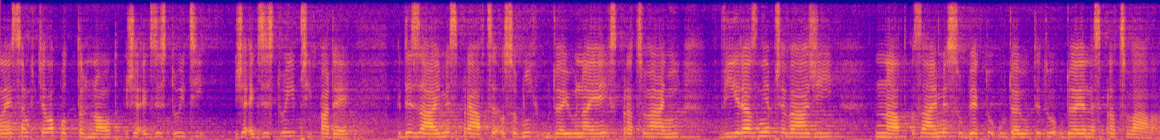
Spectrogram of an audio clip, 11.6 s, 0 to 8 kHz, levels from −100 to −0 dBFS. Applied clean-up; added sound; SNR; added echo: none; none; none; reverberation time 1.3 s.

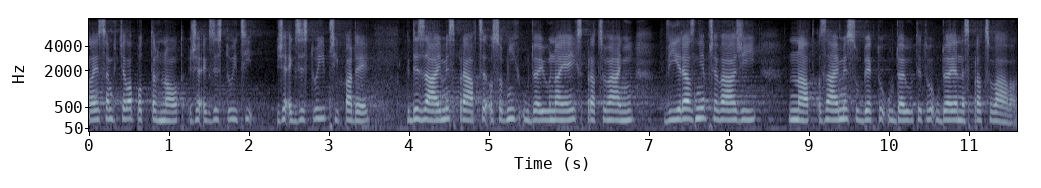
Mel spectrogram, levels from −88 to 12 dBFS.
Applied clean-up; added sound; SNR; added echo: none; none; none; none.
